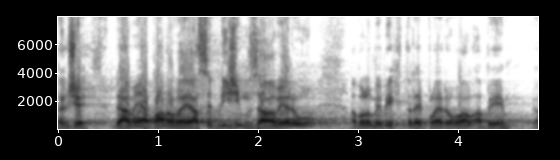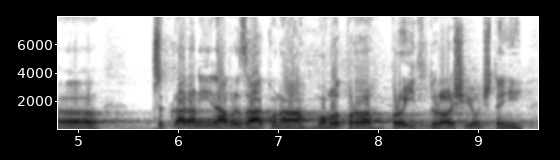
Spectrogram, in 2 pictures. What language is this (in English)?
Czech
